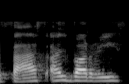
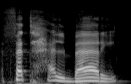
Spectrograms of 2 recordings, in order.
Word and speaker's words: Fath al-Bari: Go to Fas al-Barri 48:14. Little coward. Waste of time. Waste of time. And it's Fath al-Bari. You idiot. You can't even pronounce the name correctly.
